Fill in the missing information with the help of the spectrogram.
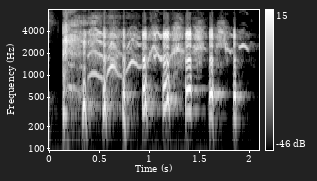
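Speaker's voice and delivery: squeaky high burst of laughter; a high giggle at herself. Real, not acted. Laughing at her bad videos.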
